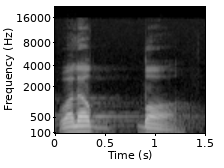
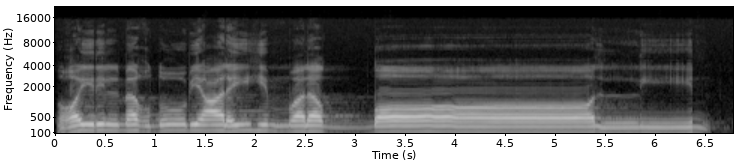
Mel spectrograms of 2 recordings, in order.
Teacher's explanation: Dad has a long makhraj. It's almost like the sound is going from the back of the teeth and to the front. So you spend a little time holding it. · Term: rakhawa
